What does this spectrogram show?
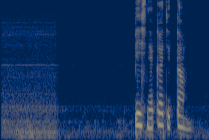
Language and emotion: Russian, neutral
